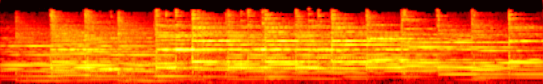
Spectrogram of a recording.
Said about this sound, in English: Which bell sounds better, the one with the tang or the one without? This is the Sonos Handbell Ensemble, one of the few choirs that mixes Schulmerich and Malmark bells.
